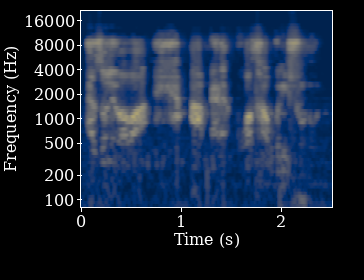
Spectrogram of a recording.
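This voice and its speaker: A man playing a scheming, pushy village man in a cartoon story, a flatterer and bully. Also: medium pitch, brisk, faint music behind, rough recording. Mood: flattering, sly. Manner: wheedling, pushy. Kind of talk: Bengali cartoon story dialogue.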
